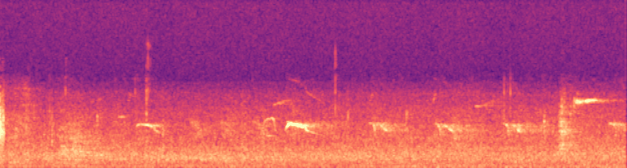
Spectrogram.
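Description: Near silence by the water, with a small bird giving faint, short high chirps every second or so.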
